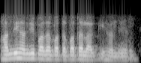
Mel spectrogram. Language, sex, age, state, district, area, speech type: Punjabi, male, 18-30, Punjab, Ludhiana, urban, conversation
